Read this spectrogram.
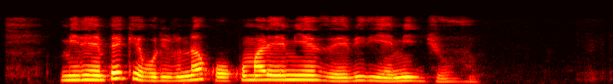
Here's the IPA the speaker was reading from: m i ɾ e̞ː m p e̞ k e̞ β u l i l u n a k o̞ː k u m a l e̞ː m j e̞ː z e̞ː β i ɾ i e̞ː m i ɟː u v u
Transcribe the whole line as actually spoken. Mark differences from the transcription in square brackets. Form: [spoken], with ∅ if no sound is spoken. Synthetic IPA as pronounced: m i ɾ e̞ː m p e̞ k e̞ β u l i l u n a k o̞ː k u m a l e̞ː m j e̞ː z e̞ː β i ɾ i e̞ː m i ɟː u v u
